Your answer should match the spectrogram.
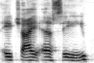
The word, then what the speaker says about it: Heiss: And my married name is so long that phonetically my maiden name is actually in it, because my maiden name was Heiss, Hise.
